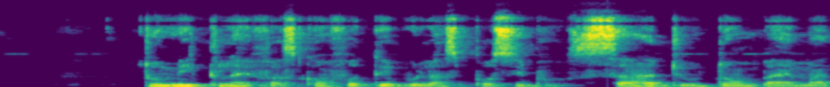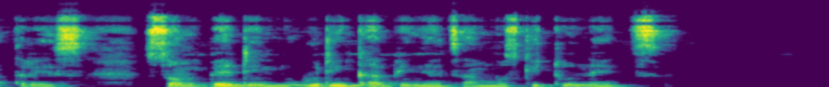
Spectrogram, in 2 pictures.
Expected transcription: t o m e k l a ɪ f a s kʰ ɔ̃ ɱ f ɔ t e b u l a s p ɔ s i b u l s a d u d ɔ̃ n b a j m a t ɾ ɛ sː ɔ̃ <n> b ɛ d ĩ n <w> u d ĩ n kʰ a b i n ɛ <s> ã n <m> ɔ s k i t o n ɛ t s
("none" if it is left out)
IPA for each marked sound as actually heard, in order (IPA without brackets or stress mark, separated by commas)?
m, w, t, m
